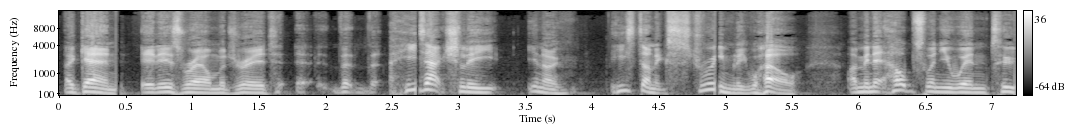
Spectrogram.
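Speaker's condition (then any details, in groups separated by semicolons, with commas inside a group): No condition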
